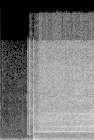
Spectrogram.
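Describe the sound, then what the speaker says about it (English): An espresso coffee grinder switches on after a brief quiet start and runs steadily, a loud, even motor whine with a constant high hum as cleaning product is ground through its burrs. "You take about a capful, you put it in your grinder,"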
